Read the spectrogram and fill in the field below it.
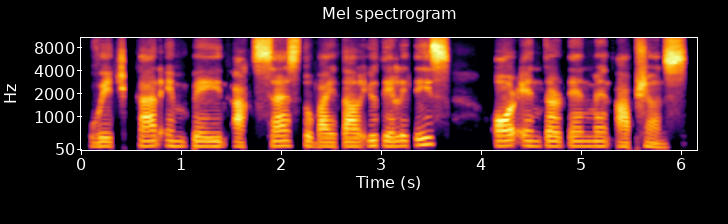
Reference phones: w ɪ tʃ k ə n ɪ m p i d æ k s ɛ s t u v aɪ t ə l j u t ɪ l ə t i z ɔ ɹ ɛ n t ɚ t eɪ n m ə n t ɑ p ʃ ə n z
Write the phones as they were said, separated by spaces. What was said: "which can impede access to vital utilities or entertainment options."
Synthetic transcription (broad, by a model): w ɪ tʃ k ə n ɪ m p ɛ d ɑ k s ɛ s t u b aɪ t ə l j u t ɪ l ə t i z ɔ ɹ ɛ n t ɚ t eɪ n m ə n t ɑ p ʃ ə n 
